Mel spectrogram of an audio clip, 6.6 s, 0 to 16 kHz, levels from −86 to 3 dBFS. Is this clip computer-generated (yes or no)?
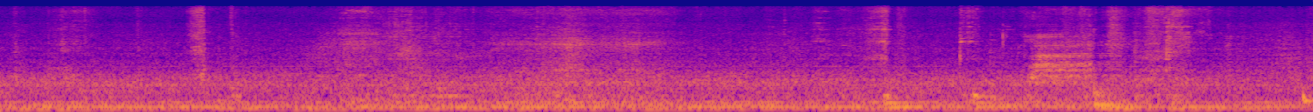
no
